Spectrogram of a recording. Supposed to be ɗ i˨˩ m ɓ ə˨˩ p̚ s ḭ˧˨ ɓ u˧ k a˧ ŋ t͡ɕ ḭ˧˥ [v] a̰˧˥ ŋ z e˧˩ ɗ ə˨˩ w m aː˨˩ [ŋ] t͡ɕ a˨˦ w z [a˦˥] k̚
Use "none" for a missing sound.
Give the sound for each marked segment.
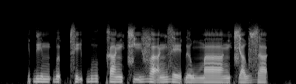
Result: v, ŋ, a˨˩

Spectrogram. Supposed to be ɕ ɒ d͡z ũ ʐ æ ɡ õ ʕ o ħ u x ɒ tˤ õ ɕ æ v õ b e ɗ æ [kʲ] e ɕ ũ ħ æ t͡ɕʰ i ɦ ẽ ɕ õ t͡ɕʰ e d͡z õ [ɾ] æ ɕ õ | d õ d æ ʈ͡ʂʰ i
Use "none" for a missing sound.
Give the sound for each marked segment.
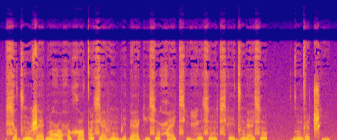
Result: kʲ, ɾ

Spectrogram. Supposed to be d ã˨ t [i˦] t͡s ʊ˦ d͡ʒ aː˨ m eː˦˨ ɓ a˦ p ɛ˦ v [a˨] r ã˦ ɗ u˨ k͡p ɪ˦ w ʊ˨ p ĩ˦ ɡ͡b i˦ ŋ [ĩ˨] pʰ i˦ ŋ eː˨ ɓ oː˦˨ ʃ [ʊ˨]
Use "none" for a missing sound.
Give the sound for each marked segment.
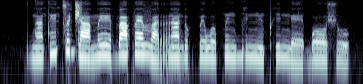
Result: ĩ˦, a˨, ĩ˨, u˨

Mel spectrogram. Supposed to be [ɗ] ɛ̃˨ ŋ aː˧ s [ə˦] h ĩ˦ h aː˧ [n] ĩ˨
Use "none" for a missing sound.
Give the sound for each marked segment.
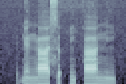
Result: ɗ, ə˦, n

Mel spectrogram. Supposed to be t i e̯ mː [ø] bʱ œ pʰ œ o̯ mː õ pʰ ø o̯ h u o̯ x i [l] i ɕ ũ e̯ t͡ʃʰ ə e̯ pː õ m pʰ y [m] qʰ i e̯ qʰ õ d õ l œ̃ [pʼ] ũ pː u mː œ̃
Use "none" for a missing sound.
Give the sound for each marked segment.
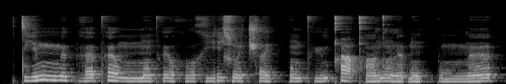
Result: ø, ɾ, m, ɓ

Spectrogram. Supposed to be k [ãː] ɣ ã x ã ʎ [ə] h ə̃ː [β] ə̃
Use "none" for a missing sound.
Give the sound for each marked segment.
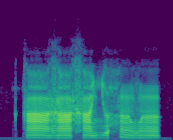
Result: ãː, ə, β

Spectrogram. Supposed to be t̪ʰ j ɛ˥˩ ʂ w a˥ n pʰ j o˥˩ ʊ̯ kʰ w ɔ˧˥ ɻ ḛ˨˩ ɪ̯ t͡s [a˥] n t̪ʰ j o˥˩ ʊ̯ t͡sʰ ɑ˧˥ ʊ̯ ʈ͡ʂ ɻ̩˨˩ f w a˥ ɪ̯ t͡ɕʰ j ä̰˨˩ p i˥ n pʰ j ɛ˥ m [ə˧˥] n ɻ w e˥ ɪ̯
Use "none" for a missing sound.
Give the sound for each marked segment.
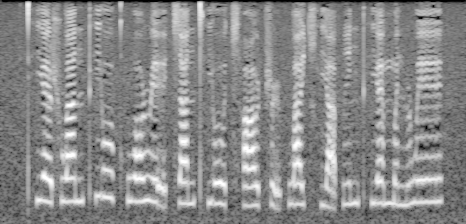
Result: a˥, ə˧˥

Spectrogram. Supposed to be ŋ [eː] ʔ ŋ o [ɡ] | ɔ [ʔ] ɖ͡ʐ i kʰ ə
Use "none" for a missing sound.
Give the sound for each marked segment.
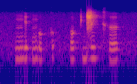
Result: e, k, k

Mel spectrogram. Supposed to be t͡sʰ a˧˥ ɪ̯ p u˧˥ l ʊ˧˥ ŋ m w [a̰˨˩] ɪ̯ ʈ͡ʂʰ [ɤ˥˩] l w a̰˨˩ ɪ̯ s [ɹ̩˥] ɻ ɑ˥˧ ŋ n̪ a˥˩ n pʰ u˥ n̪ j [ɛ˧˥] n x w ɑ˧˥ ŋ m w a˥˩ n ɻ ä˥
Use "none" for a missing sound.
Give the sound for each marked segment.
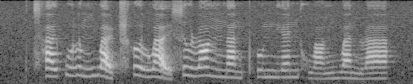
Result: a̰˨˩, ɤ˥˩, ɹ̩˥˧, ɛ˥

